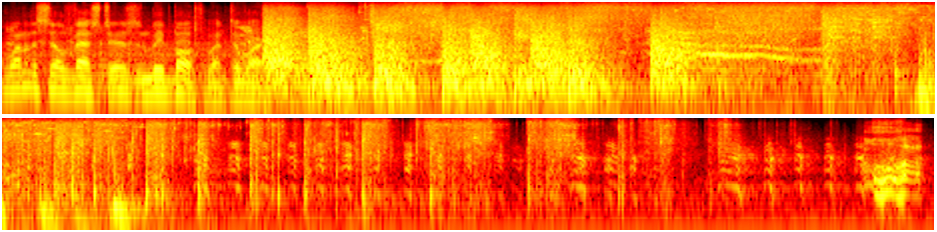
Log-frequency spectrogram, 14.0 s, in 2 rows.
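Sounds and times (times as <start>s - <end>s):
laughter: 0.0s - 1.0s, 1.6s - 3.9s, 4.5s - 13.9s
speech: 0.0s - 4.6s
gunshots shattering mirrors: 2.0s - 5.8s
mirror glass breaking: 2.0s - 12.6s
falling mirror shards tinkling: 2.7s - 13.0s.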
